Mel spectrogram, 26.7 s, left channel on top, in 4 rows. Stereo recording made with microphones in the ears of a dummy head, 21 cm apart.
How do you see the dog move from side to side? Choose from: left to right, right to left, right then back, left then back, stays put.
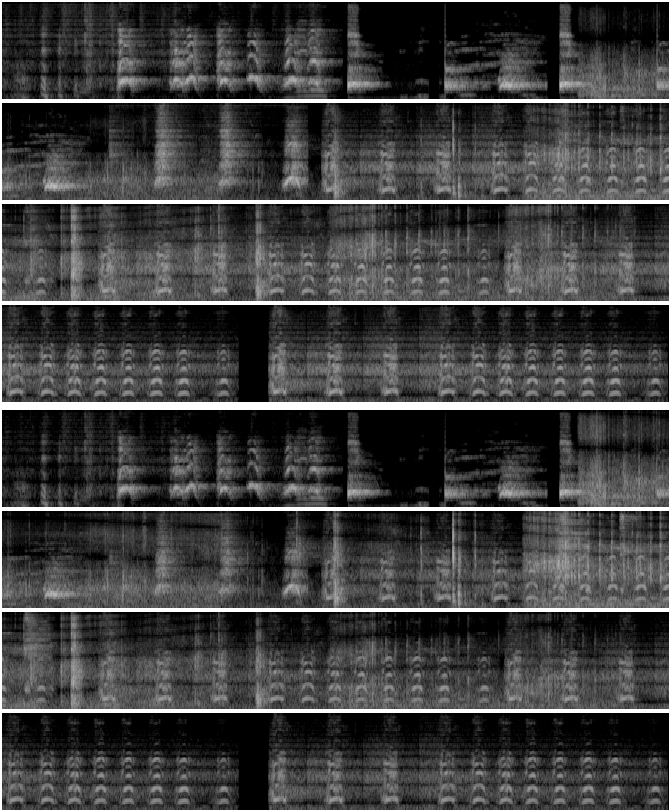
stays put.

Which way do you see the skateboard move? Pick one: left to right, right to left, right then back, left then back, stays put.
right to left.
